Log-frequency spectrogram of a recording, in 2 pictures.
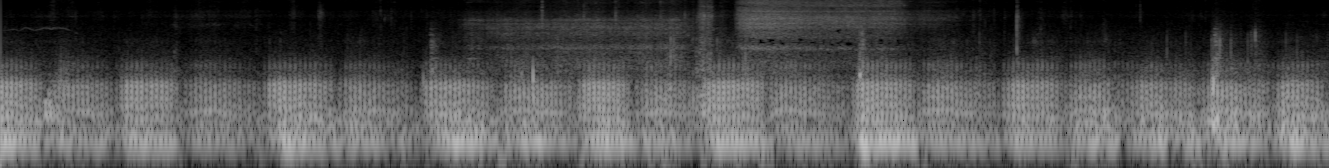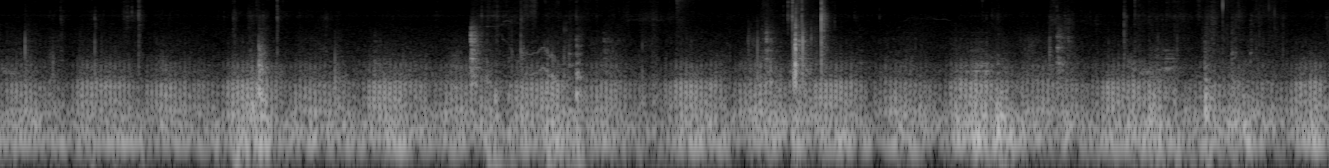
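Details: Kittens waking their owner on a typical morning, purring steadily in low rumbling pulses that swell and fade with each breath, with a brief rustling burst near the start.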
